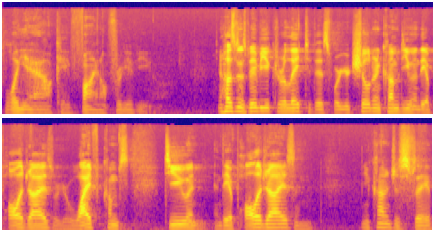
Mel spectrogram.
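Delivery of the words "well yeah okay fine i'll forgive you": soft, reluctant, grudging, disgusted sigh. A speaker acts out how listeners imagine God forgiving them: imitating a disgusted sigh. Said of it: "a sigh of disgust and says".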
